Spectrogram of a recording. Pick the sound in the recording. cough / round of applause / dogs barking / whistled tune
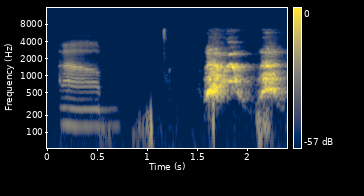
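dogs barking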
